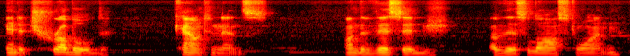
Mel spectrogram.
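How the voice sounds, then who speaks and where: A man playing a tabletop role-playing game, narrating his character's actions in a casual way. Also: fairly low pitch.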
